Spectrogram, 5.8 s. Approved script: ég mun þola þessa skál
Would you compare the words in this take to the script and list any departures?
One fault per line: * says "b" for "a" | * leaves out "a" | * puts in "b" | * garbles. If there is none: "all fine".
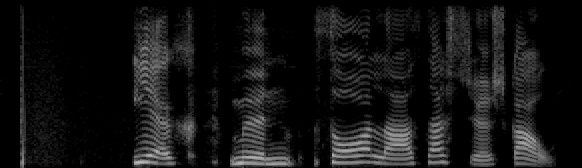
all fine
